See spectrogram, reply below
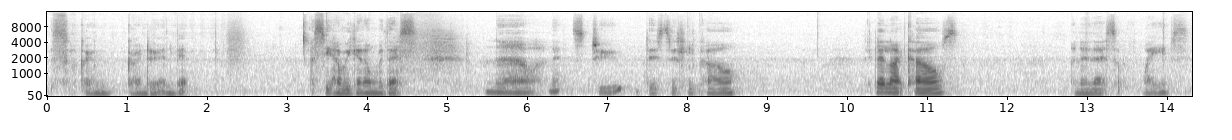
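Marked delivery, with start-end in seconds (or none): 0.1-1.8 quick soft whisper. Real, not acted. Quiet aside while colouring. 5.5-8.6 slow soft whisper. Real, not acted. Whispered while colouring. 12.8-14.3 quick soft whisper. Real, not acted. Whispered while colouring.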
